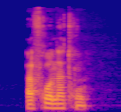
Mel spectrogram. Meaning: natrite
- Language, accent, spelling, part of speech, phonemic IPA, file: French, France, aphronatron, noun, /a.fʁɔ.na.tʁɔ̃/, LL-Q150 (fra)-aphronatron.wav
